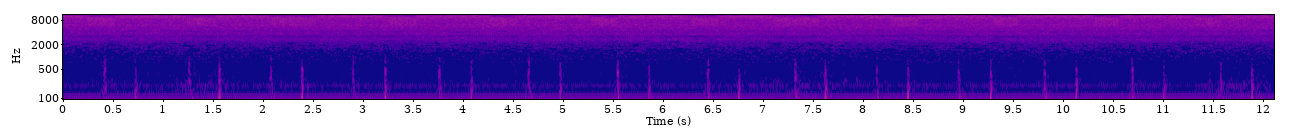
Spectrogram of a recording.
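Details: Heart sounds recorded by timer during a daytime nap, lying on the back rather than the usual face-down: steady soft heartbeats about 72 a minute over a constant low hum; normal heart sounds.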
